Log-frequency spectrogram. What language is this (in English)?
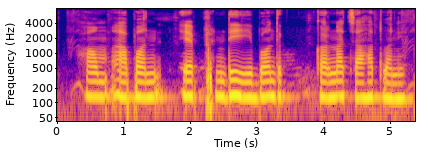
Bhojpuri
